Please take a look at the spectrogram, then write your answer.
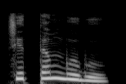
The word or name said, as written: ಚಿತ್ತಂಬುಗು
